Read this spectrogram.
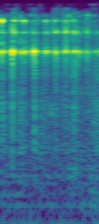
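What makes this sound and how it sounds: A glass seasoning jar with its lid on, holding chocolate chips, is shaken, giving a bright, thin rattle concentrated almost entirely in the high frequencies. The rattle pulses in quick bursts, each dying away almost instantly. The glass gives it a different sound than a plastic container would.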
